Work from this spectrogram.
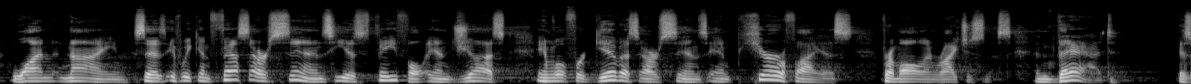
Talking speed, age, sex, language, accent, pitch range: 140 wpm, 50-69, male, English, American, 130-180 Hz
